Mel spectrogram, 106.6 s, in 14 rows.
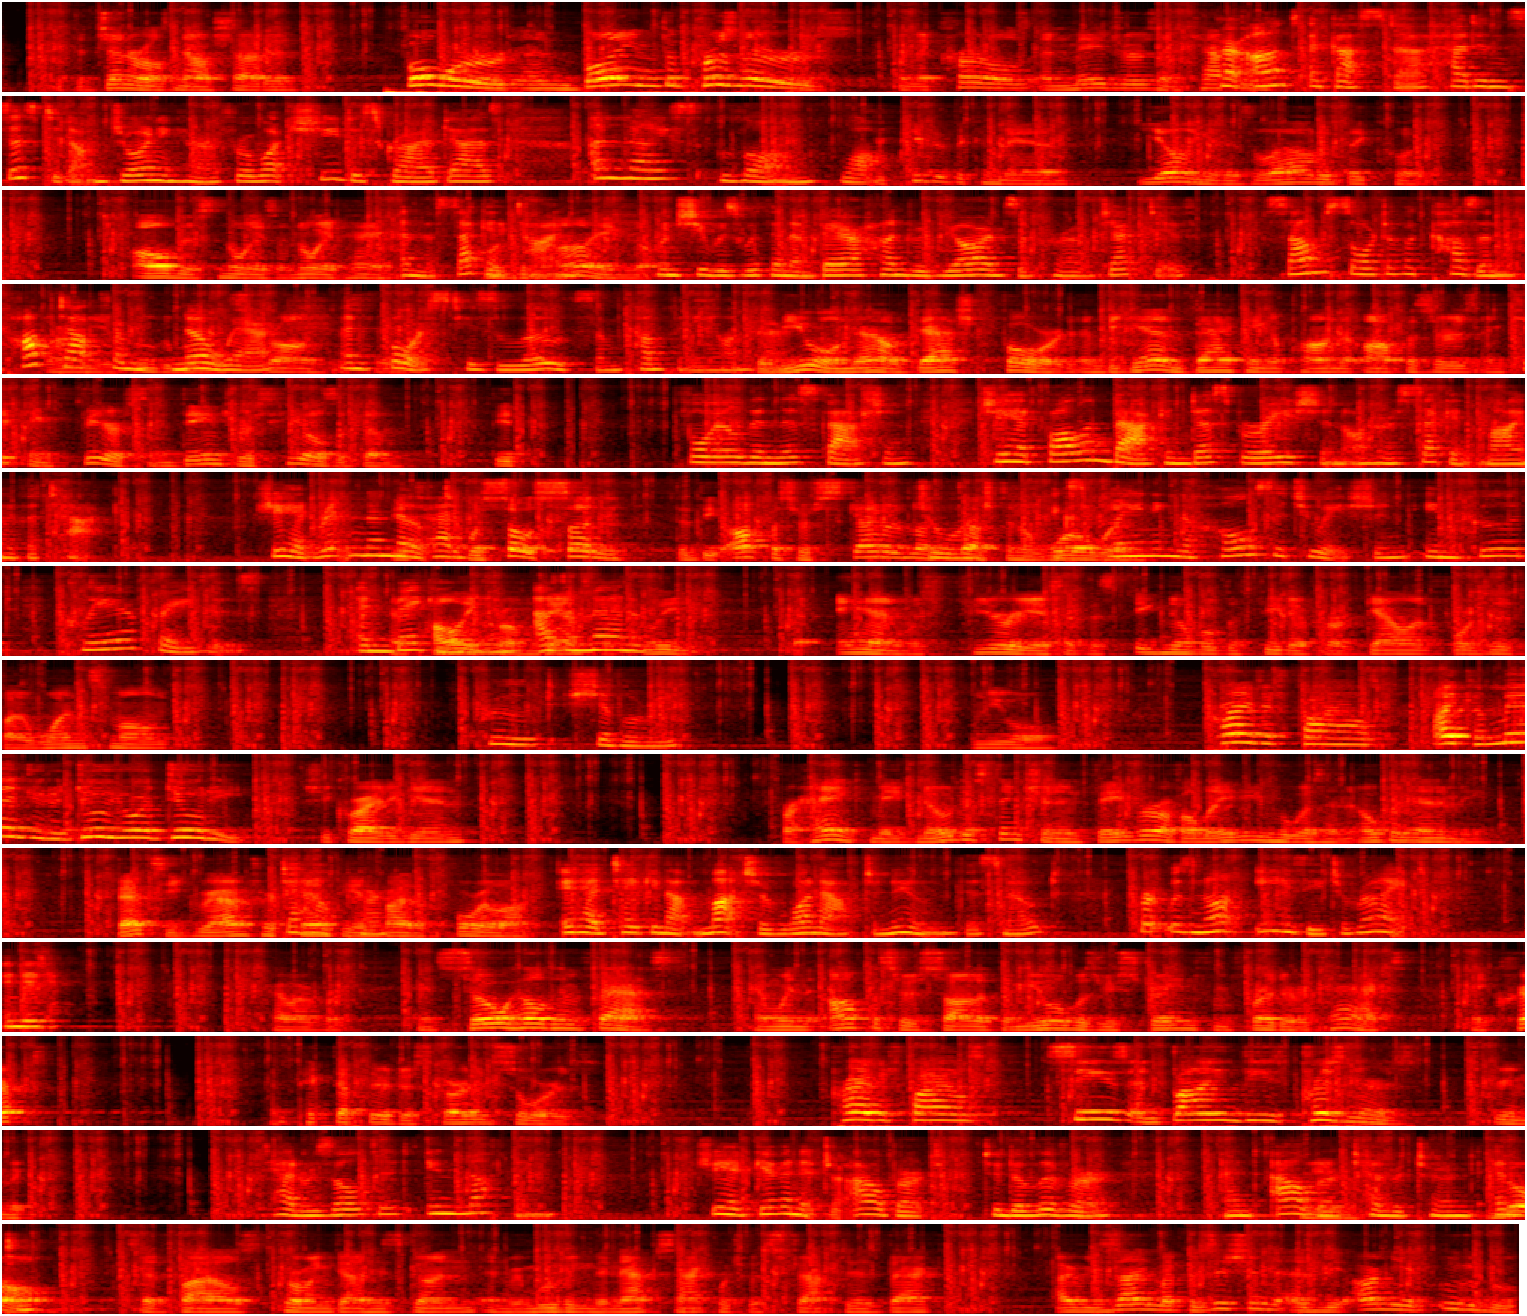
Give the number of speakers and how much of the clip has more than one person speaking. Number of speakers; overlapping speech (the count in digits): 2, about 10%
